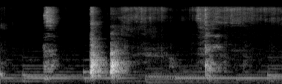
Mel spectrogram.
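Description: A spoon scraping and knocking in a pan of uggani as it is stirred, with a few sharp metallic clinks and scrapes over a quiet background.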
